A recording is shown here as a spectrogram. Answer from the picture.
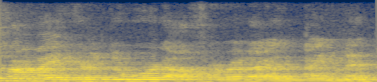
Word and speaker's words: Alpharetta: The first time I heard the word Alpharetta, I pronounced it the way Rabbi Jacobson pronounced it, Alpharetto.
